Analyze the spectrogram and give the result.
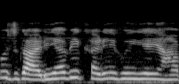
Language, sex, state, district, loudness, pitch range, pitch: Hindi, female, Chhattisgarh, Korba, -19 LUFS, 250-270 Hz, 260 Hz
